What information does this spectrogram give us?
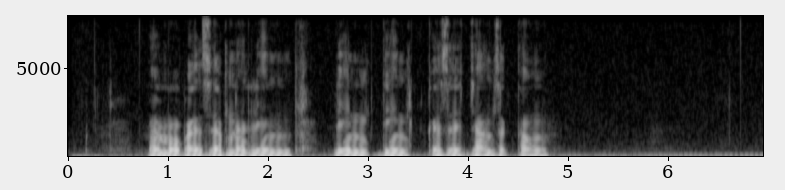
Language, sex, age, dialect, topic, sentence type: Hindi, male, 18-24, Garhwali, banking, question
